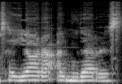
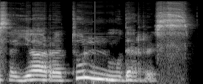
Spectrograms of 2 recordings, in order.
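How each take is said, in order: First: The first word ends without a t sound. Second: The first word ends with a clear t sound. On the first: The speaker calls it wrong. "I cannot say ... This is wrong" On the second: The speaker calls it right. "It has to be"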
